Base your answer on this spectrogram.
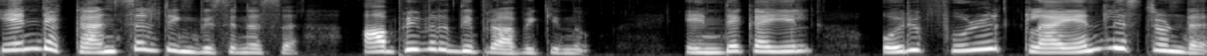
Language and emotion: Malayalam, happy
